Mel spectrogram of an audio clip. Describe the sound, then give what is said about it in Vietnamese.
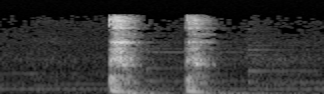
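A man gives a light cough in two short, quick bursts, one right after the other. Both are soft and stand alone, with no talk. “hắn nhẹ nhàng ho một tiếng nói”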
